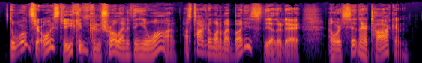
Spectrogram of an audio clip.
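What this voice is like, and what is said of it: Canadian accent. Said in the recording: “you can hear my Canadian accent, sorry”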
